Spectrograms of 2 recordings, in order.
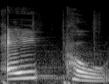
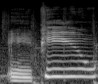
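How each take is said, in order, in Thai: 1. เน้นที่พยางค์แรกค่ะ 2. เน้นที่พยางค์ที่สองค่ะ (1) "เน้นที่พยางค์แรก" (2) "ไม่ใช่เน้นพยางค์ที่2 แบบ"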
